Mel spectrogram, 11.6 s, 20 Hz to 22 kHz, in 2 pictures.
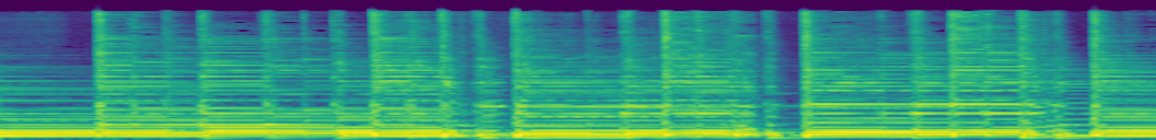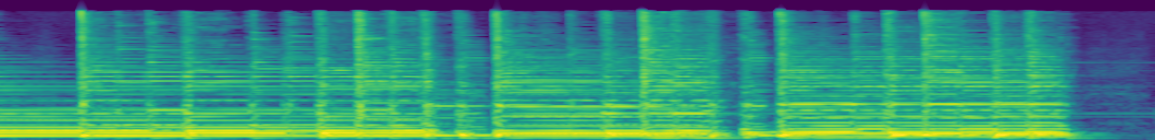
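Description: Clean electric or acoustic guitar strumming a sequence of jazzy seventh chords from the Forza Horizon 5 menu theme, played solo at a relaxed pace with ringing sustained strums, fading out at the end.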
